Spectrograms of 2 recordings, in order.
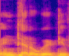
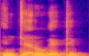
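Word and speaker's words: interrogative: अगर वो इंटेरोगेटिव है तो इंटेरोगेटिव, नॉट इंट्रोगेटिव, इंटेरोगेटिव।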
